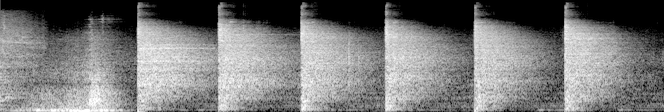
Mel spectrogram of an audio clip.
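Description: A hammer strikes a welded metal turbo part on a car seven times in a steady rhythm, each blow a loud, sharp clang that rings out and fades before the next.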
